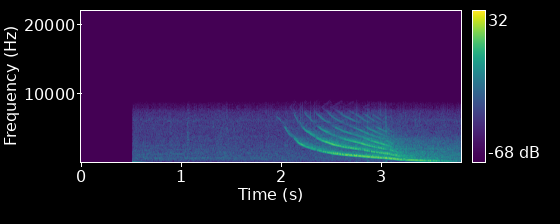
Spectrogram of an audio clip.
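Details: Ribbon seal vocalizing underwater, recorded by hydrophone in Alaska: one long, harmonic downsweep sliding from a high whistle to a low moan.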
